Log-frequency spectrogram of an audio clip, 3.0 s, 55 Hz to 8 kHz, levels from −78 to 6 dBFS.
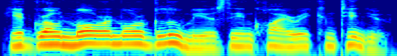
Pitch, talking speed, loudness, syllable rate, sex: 140 Hz, 220 wpm, -17 LUFS, 5.6 syllables/s, male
